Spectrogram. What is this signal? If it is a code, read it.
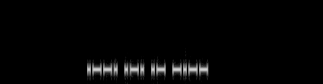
Morse code, heard as a keyed tone, about 46 wpm, 700 Hz. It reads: PRAY
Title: Four Letter Words - 45wpm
